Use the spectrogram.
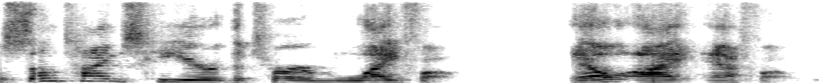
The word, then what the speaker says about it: LIFO: hear the term lifo l-i-f-o l-i-f-o is pronounced lifo it stands for last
